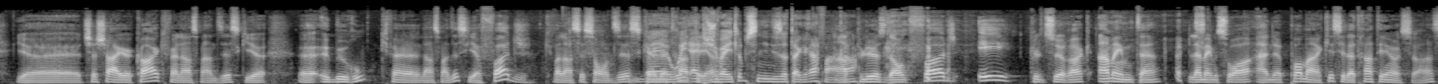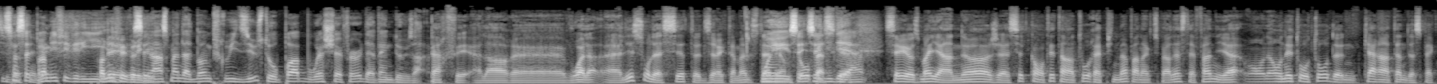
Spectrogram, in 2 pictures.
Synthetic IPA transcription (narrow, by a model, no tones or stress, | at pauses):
jɑt͡ʃɛʃajəkɑkʲi̥fɛɛ̃lɑ̃smãd̪əd͡zɪskjaøbyʁukʲi̥fɛ̃lɑ̃smãd̪əd͡zɪskjafɔd͡ʒkʲʰivalɑ̃sesɔ̃d͡z̪ɪskɛəwĩtɛ̃eĩʒəvaɛt̪lɔp̬u̥siɲed̪ezɔt̪ɔɡʁafɑ̃ːkɑ̃ɔːplys̬d̪ɔ̃kfɔd͡ʒ | ekʲylt̪yːʁːɔkɑ̃mɛ̃mt̪ãlamɛ̃mswɑːʁanəpɔmɑ̃kʲesɛlət̪ʁɑ̃t̪eœ̃sɔ̰ãsessepʁmjefevʁijeʁəmjefevʁijlɑ̃smãd̪əlalbɔmfʁɥid͡zjøse̥t̪ɛopɔbwɛʃɛfœ˞d̪avɛ̃t̪̚d̪øzœ̰ːpaʁfɛʔa̰lɔːʁøvwalaalesyʁləsɪt̪d̪iʁɛk̚t̪əmãd̪yt̪iɛ̃sospaʁlid̪eal | seʁjøːzmãilɑ̃ːnʌʒeɛsɛjd̪əkɔ̃t̪et̪ɑ̃t̪oʁapid̪mãpɑ̃d̪ãkə̥t͡sypaʁlɛast̪efanijaɔ̃ɔ̃nɛt̪ot̪uʁd̪əynkʲaʁɑ̃t̪ɛnd̪əspɛk̚t̪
